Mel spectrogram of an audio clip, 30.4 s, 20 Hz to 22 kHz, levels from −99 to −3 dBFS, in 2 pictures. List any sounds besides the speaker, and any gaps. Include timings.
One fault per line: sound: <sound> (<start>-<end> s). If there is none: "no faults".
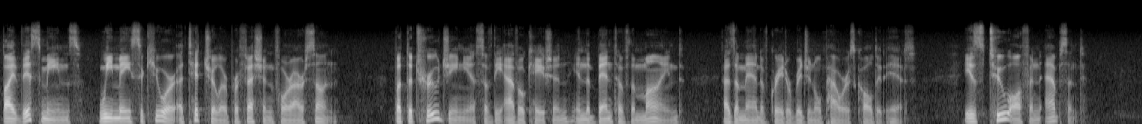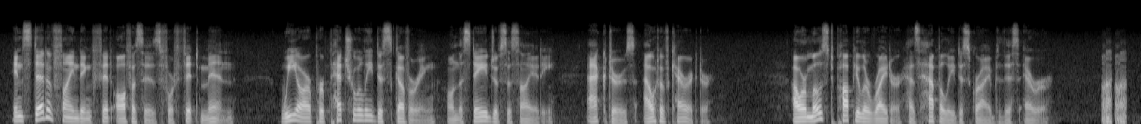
sound: laugh (29.9-30.3 s)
